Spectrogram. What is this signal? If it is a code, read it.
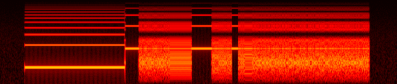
ZX Spectrum tape loading, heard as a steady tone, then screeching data.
